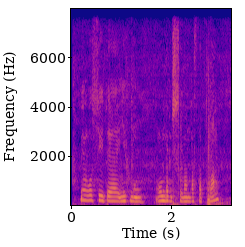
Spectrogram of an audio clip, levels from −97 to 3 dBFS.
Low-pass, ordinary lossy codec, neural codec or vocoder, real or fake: none; none; codec, 16 kHz, 4 kbps, FreqCodec, larger model; fake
